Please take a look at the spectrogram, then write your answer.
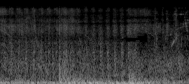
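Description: Gunfire from the video game Fortnite rattles steadily through the whole stretch, a dense, continuous volley at a fairly even level with no clear pauses.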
